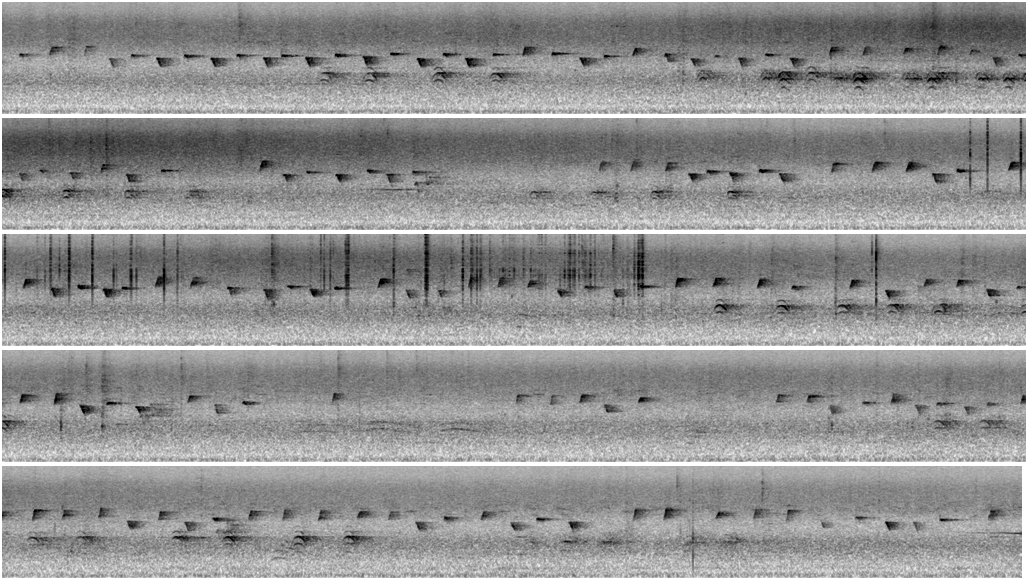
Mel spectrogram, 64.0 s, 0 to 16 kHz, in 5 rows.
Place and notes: {"title": "Minamizakura, Yasu City, Shiga Prefecture, Japan - Japanese bush warbler, pheasant, and crows", "date": "2015-04-19 14:26:00", "description": "Recorded on a Sunday afternoon in a small bamboo grove along Yasugawa (river) with a Sony PCM-M10 recorder. Processed with Audacity on Fedora Linux: trimmed length to 10 minutes, applied high-pass filter (6dB/octave at 1000Hz), and normalized.", "latitude": "35.09", "longitude": "136.00", "altitude": "92", "timezone": "Asia/Tokyo"}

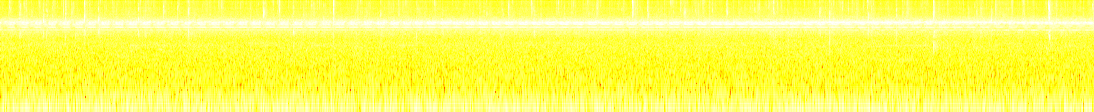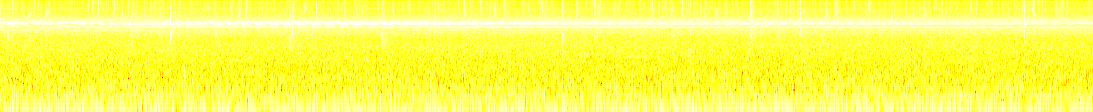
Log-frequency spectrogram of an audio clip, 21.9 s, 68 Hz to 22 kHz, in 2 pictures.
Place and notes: {"title": "松菸一號倉庫, Taipei City - Rain and Cicada sounds", "date": "2016-09-09 17:44:00", "description": "Rainy Day, Thunder, Cicada sounds", "latitude": "25.04", "longitude": "121.56", "altitude": "16", "timezone": "Asia/Taipei"}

